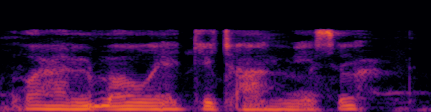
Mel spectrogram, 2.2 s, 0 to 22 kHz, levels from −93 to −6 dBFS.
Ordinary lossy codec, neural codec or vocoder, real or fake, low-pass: none; codec, 16 kHz, 2 kbps, FreqCodec, larger model; fake; 7.2 kHz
